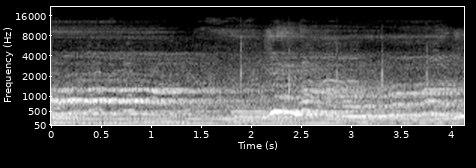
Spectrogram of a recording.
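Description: Live gospel singing: a boy's solo voice carrying a melody over sustained instrumental accompaniment, amplified through a stage sound system.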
